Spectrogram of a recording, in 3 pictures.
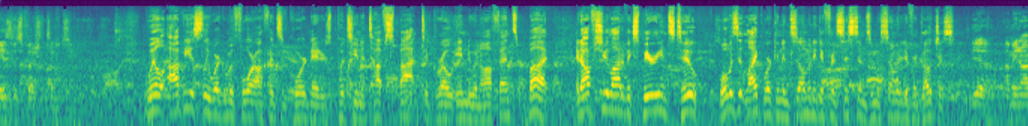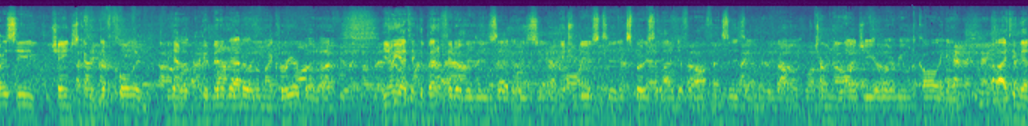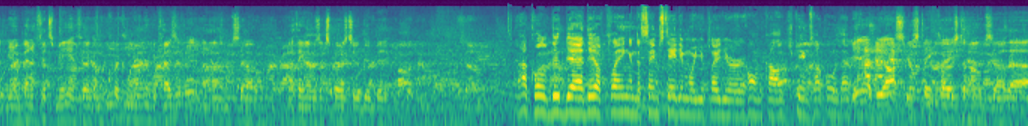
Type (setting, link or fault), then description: setting, busy venue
